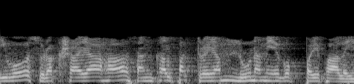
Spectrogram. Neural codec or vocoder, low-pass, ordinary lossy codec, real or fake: codec, 16 kHz in and 24 kHz out, 1 kbps, XY-Tokenizer; 3.6 kHz; Opus, 64 kbps; fake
